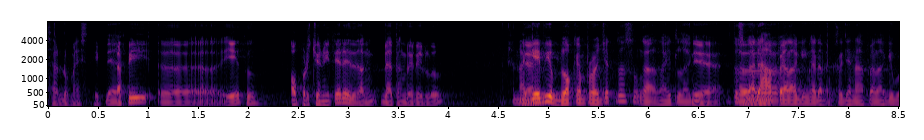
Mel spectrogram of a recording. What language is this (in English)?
Indonesian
